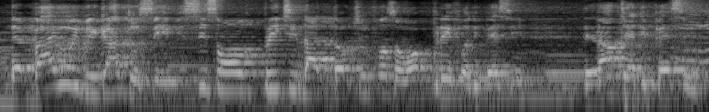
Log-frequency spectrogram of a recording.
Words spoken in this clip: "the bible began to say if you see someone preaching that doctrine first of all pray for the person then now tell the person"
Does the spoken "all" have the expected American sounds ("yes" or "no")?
no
